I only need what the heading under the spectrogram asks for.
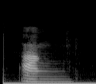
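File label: "ang1", Teochew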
